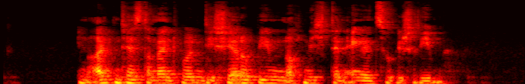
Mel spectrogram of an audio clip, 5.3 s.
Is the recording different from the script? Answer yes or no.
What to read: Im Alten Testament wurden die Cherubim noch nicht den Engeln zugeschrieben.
no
